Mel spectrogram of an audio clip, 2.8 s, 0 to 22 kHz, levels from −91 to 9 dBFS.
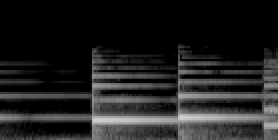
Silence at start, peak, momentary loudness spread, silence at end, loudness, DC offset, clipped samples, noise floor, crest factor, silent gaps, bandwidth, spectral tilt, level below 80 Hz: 0 s; -6 dBFS; 12 LU; 0 s; -18 LUFS; under 0.1%; under 0.1%; -51 dBFS; 14 dB; none; 4.5 kHz; -8.5 dB/octave; -60 dBFS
